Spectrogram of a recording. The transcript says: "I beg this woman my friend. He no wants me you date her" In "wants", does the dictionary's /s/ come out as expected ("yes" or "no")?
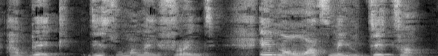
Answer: no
